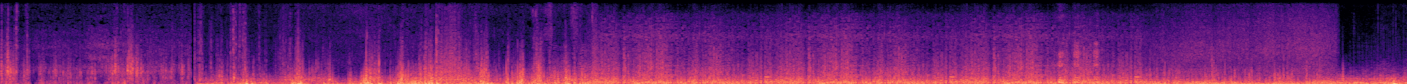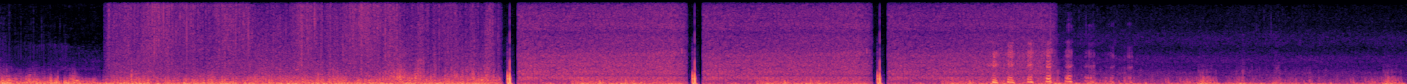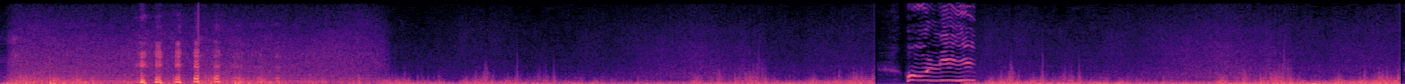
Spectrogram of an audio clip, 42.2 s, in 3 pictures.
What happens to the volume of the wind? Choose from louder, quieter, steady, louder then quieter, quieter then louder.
quieter.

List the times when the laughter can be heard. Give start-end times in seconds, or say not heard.
10.6-11.2, 23.9-25.4, 29.5-30.9.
